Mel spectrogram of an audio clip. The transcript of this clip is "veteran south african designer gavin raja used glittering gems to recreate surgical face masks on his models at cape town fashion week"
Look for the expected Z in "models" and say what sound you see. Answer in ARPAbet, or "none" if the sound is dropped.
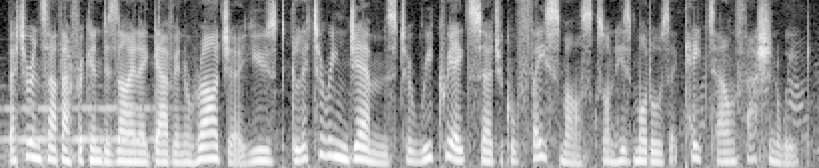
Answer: Z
